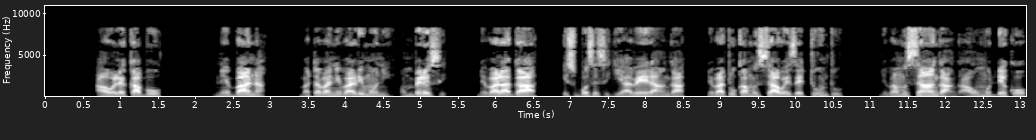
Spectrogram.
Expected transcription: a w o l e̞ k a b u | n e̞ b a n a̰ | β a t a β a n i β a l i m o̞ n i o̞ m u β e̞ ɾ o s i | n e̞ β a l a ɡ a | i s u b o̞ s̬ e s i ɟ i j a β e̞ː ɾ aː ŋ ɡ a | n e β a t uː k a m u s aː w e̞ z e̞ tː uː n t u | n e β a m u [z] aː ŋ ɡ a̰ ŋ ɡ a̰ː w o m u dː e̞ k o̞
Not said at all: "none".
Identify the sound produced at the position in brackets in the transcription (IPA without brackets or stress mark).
s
